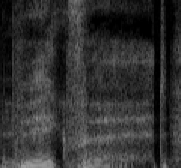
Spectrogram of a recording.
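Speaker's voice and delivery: sinister, spooky, menacing voice. Introducing a guest by name, menacing, like I'm coming to get you. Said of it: "that sounded more like I'm coming to get you".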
